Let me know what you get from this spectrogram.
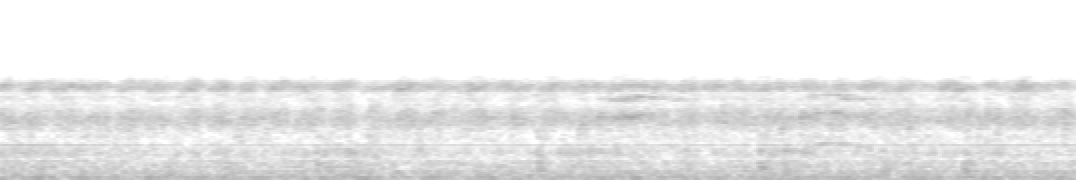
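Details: Frogs croaking noisily through the night in a dense, constant chorus; layered buzzy trills run without a break, with a few brief rising notes standing out over a low hum.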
